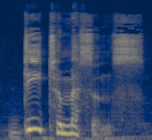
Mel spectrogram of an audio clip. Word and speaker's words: detumescence: Detumescence. Detumescence. I'll spell it. D-E-T-U-M-E-S-C-E-N-C-E.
